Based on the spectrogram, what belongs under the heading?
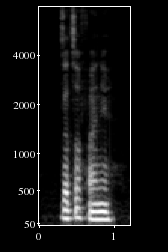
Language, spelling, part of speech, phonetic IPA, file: Polish, zacofanie, noun, [ˌzat͡sɔˈfãɲɛ], LL-Q809 (pol)-zacofanie.wav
